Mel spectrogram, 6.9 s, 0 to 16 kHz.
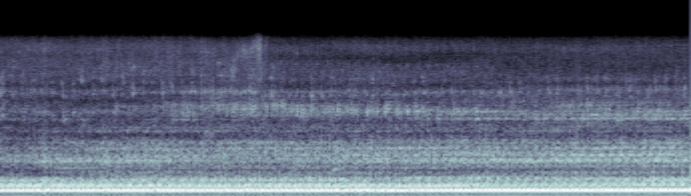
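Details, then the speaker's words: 1979 Pontiac Firebird V8 after sitting eight hours, with spark plugs installed three months ago and now cleaned: deep idle with a slightly uneven, stumbling beat; engine misfire at idle, plugs look bad. "you can hear she's got a miss on her"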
